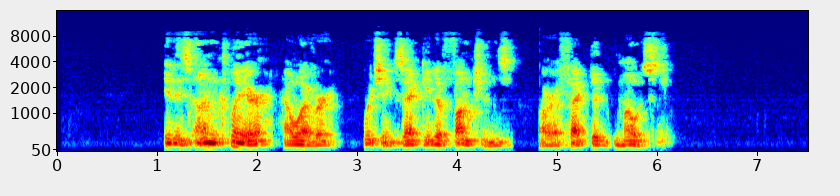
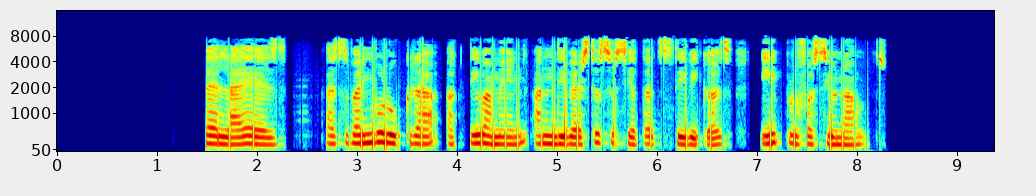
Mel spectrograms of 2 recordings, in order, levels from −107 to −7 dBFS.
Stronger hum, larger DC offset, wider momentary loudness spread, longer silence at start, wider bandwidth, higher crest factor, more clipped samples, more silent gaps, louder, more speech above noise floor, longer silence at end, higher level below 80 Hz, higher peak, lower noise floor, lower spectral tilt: neither; neither; about the same, 14 LU vs 12 LU; second, 1.05 s vs 1.5 s; about the same, 7.8 kHz vs 8.2 kHz; about the same, 18 dB vs 18 dB; neither; second, none vs 6.93-7.03 s; about the same, -19 LUFS vs -19 LUFS; second, 68 dB vs over 72 dB; first, 1.4 s vs 1.1 s; second, -64 dBFS vs -50 dBFS; about the same, -2 dBFS vs -2 dBFS; second, -86 dBFS vs under -90 dBFS; first, -6.5 dB/octave vs -5 dB/octave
